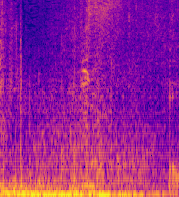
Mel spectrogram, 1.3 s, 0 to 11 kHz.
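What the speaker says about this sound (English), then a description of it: "That stupid grenade was chasing me." A grenade detonates in Destiny 2, a loud low boom that rumbles on for over a second, with a brief mid-range burst near the end.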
